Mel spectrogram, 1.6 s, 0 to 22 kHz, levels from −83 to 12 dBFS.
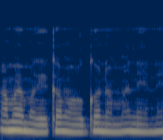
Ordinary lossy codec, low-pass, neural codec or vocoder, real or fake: none; 10.8 kHz; none; real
